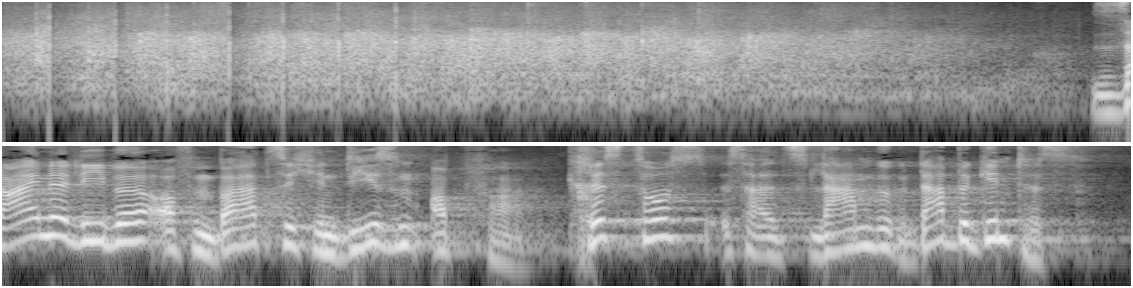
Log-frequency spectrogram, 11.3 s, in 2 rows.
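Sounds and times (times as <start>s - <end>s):
audience applause: 0.0s - 5.2s
speech: 5.5s - 11.1s.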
